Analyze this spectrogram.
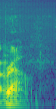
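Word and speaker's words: Braun: Brown? Christian Brown. – We pronounce it Brown.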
